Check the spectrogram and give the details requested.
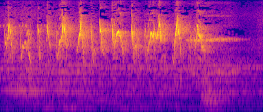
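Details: Fledgling ciblek (Sunda streaked-tit) practising its song: about a dozen sharp, high, chirping notes in a rapid, slightly uneven series, ending in a thin trailing whistle.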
